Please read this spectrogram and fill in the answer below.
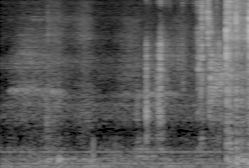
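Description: A few light clicks from a boiling-water kitchen tap's mechanism about one and a half seconds in, over a faint steady hum, just before the tap starts to dispense.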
